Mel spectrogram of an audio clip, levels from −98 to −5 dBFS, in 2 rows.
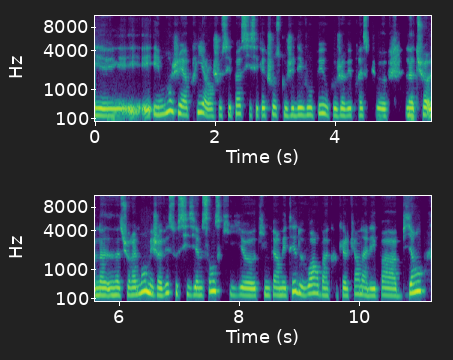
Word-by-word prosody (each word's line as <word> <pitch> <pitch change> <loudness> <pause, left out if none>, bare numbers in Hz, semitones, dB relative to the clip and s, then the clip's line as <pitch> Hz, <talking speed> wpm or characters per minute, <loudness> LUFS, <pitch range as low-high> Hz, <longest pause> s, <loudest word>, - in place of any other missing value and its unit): et 345 - +2
et - - -1
moi 235 +8 +2
j'ai 230 -6 +1
appris 240 +7 -1
alors 165 -1 -1
je 185 - -4
sais 185 +1 -4
pas 215 +3 -3
si 205 -3 -5
c'est 175 - -5
quelque 180 0 0
chose 195 -3 -3
que 180 - -4
j'ai 175 +1 -2
développé 185 +4 +1
ou 200 - -5
que 175 - -1
j'avais 175 +1 0
presque, 175 0 -7
heu, 170 -2 +1 0.3
natur 180 0 +2
na 180 +1 +3
naturellement, 185 +7 +2
mais 240 -6 +7
j'avais 180 +4 +1
ce 230 -2 -4
6e 190 -2 -2
sens, 280 +8 +3
qui, 190 -10 -5
heu, 175 -1 +3
qui 180 +2 -7
me - - -4
permettait 180 +7 0
de 215 - +1
voir, 220 +4 0
bah, 180 -1 -4
que 165 - -24
quelqu'un 180 +4 -3
n'allait 170 -3 0
pas 175 -2 -3 0.2
bien, 265 +4 +6
185 Hz, 225 wpm, -23 LUFS, 180-235 Hz, 0.3 s, mais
